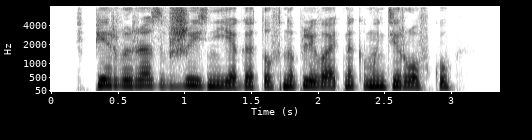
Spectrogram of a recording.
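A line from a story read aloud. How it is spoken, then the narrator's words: Hoarse wheeze. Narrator (Russian): просипел он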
